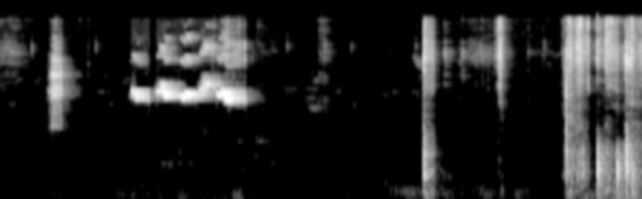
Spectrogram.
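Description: A short burst of high bird chirping about a second in. Near the end, a quick run of clicks and rustles as small clay pieces are handled.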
